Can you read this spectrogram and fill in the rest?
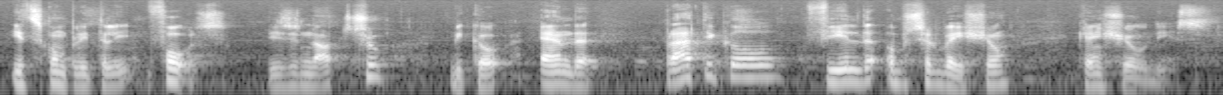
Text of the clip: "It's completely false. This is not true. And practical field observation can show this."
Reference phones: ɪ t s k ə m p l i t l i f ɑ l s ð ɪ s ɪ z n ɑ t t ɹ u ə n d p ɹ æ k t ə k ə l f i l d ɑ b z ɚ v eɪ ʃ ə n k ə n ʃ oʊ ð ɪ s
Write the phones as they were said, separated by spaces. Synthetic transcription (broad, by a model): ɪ t s k ə m p l i t l i f ɑ l s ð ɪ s ɪ z n ɑ t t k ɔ ə n d p ɹ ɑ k t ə k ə l f i l d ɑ b s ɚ v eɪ ʃ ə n k ə n ʃ oʊ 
